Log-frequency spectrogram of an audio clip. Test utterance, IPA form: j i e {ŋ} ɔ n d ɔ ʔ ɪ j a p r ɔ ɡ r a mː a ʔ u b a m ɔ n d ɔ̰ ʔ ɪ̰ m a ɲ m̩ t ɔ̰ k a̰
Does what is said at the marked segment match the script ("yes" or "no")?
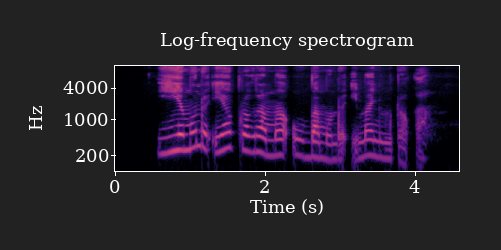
no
